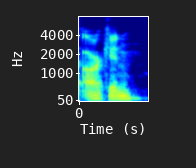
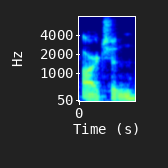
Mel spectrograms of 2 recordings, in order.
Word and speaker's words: Archon: what we rank at my goal is to get to Arkin which is how it's supposed to be pronounced that some people say Archon I don't like that Ark and that's my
